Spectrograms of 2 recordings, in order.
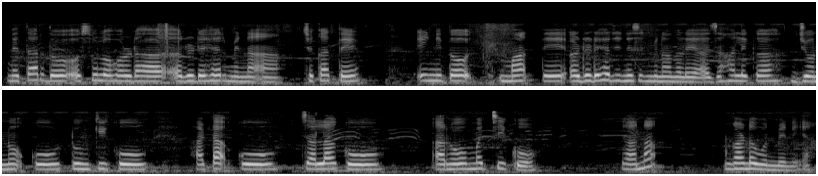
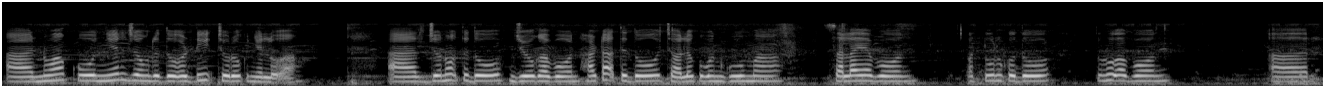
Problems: none marked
